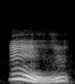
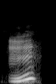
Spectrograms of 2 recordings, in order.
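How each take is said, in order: First: The pitch dips low, then rises. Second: The pitch rises from middle to high. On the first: "third is" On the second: "Ryzen is"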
